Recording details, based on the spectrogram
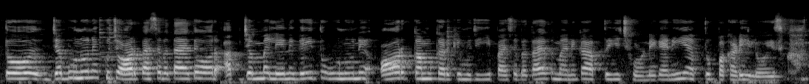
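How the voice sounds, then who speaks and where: Chatty home-vlog woman in her thirties, easy laughter, slightly high pitch, faint noise behind. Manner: chatty, laughs often, many fillers. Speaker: home vlogger. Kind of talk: casual home vlog narration.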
